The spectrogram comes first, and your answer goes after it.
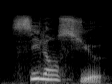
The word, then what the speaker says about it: silencieux: Silencieux. Final X not pronounced, okay? This part here will be pronounced like cieux, okay? Then you get silencieux.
